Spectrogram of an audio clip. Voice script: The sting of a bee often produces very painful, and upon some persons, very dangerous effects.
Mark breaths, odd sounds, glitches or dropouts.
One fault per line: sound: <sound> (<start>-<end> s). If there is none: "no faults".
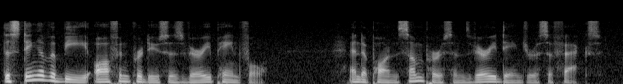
no faults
